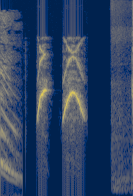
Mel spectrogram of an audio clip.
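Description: Whistled tones: a sliding tone that falls away early on, then two short high whistle notes about half a second apart, each rising and then falling in pitch.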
